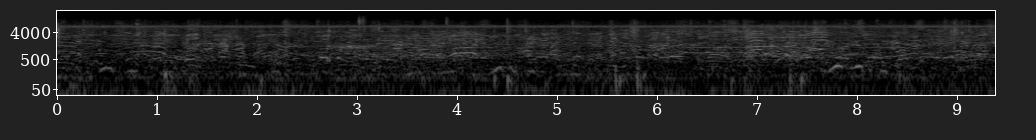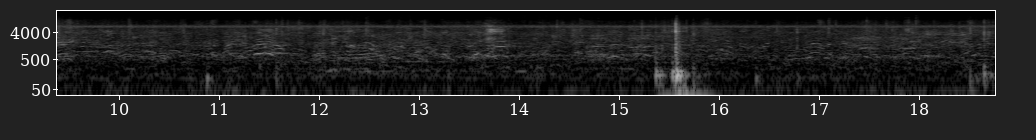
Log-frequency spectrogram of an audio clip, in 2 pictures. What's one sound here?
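A crowd of spectators chatters and calls out across an open field outdoors.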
